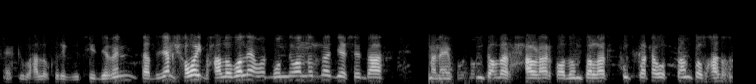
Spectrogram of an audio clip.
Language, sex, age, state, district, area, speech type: Bengali, male, 45-60, West Bengal, Howrah, urban, conversation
